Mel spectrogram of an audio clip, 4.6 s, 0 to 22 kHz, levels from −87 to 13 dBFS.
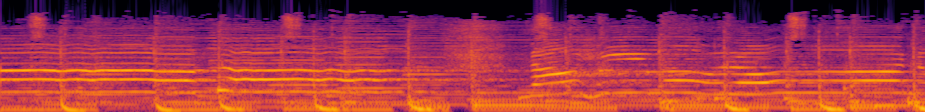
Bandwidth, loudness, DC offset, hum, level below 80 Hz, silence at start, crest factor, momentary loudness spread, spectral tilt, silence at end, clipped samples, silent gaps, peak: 15.5 kHz; -7 LUFS; 0.1%; none; -20 dBFS; 0 s; 8 dB; 7 LU; -3.5 dB/octave; 0 s; 0.5%; none; 0 dBFS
